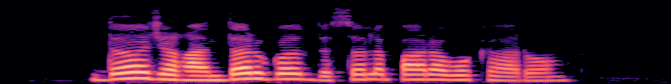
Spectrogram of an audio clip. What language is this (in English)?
Pashto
